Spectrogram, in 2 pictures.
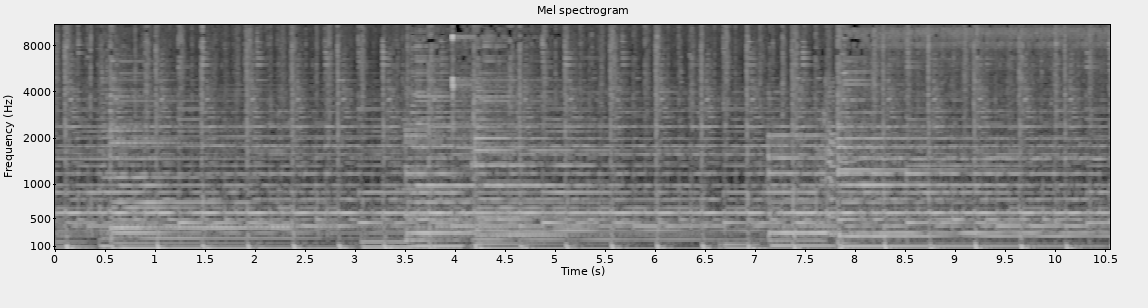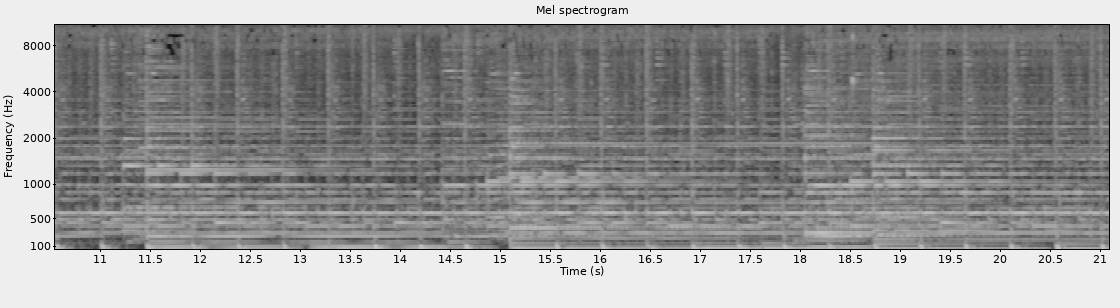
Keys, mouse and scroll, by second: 0.1 l, 1.1 shift+d, 1.6-2.2 scroll down 1, 2.2 click, 4.7 shift+d, 5.8 click, 9.0 click, 10.6 shift+d, 11.8 click, 16.6 shift+d, 17.7 click.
